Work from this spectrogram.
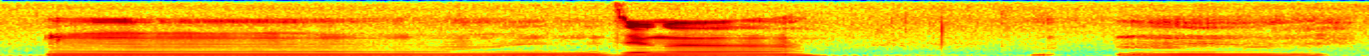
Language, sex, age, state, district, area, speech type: Bodo, female, 45-60, Assam, Udalguri, rural, spontaneous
